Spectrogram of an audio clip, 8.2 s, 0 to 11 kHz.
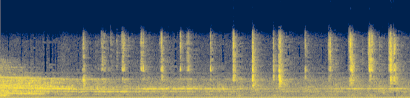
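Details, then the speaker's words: Quantum Smoke baitcasting reel after a Boca bearing install (5x11x4, 3x10x4, 3x8x4): crisp light clicks, two or three per second, as the cleaned tension knob is twisted back on, showing the clicker is seated; normal tension knob clicker. "and you should hear it clicking well that's how you know you have the clicker on there right"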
